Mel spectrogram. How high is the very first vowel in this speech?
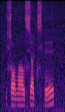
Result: mid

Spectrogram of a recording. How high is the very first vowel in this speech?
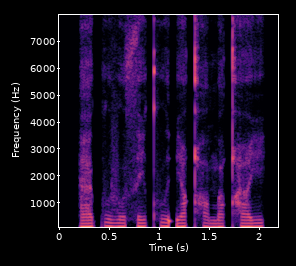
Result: low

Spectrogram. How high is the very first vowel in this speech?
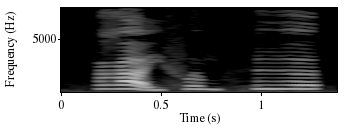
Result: low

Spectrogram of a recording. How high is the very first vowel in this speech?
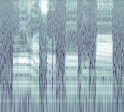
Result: mid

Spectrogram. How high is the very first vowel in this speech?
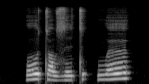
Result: mid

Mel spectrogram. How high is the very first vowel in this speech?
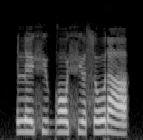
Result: mid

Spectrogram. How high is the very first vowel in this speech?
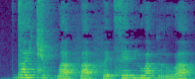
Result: low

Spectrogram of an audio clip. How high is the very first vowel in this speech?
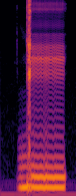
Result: high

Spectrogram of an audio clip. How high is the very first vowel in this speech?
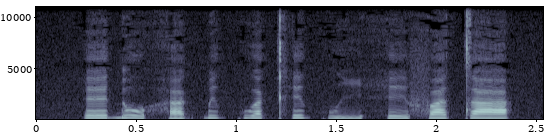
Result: mid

